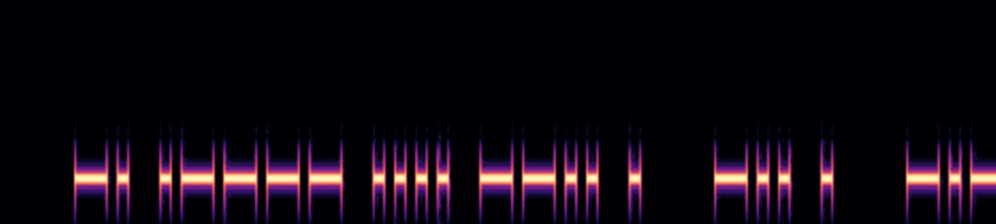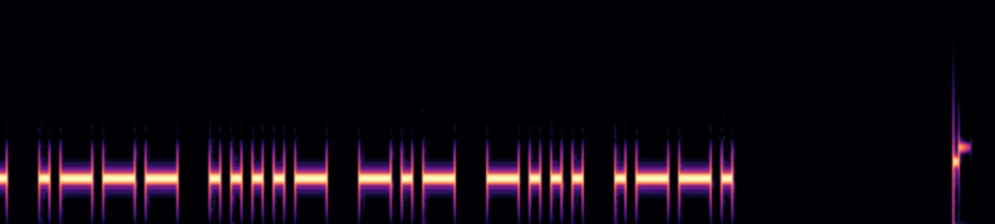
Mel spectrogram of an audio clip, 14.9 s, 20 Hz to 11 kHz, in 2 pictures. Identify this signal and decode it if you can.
Morse code, heard as a keyed tone, about 16 wpm, 700 Hz. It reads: N1HZE DE KJ4KBP
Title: USA Callsign DE Callsign 15wpm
